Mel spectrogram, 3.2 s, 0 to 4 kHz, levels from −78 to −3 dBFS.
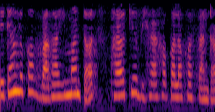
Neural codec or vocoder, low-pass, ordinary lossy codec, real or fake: none; 3.6 kHz; AAC, 16 kbps; real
